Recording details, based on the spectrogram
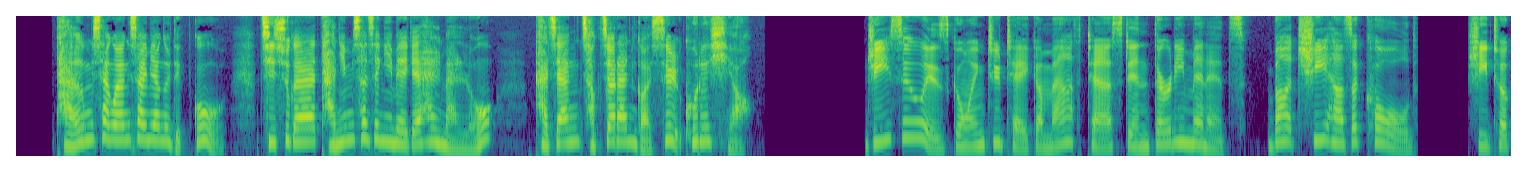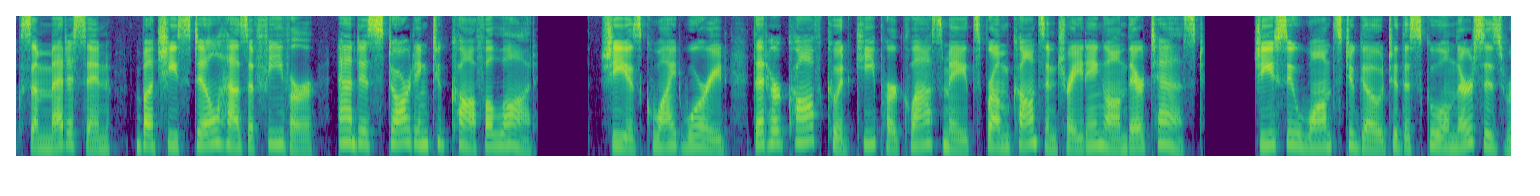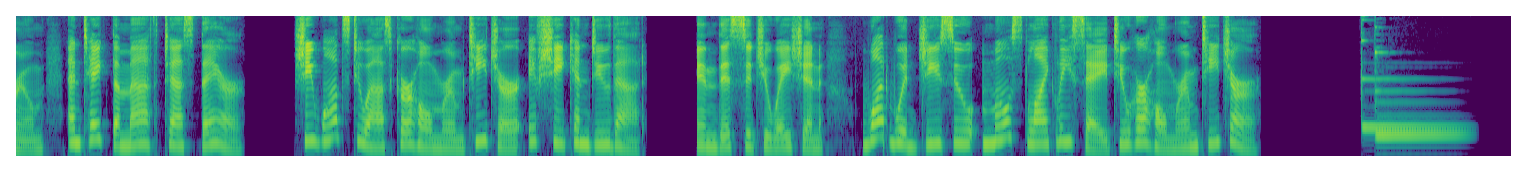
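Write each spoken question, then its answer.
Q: In this situation, what would Jisoo most likely say to her homeroom teacher?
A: Could I take the math test in the school nurse's room?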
